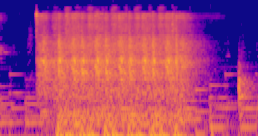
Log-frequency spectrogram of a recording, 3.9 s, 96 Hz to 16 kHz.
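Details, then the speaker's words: Honda motorcycle stored 5 years, ignition bypassed: starter cranks about three beats a second with ragged firing that never catches; cranks and fires but won't start due to fouled spark plugs, to be replaced. "no no go but she's firing and you we've got power to the clocks right so although I've got power now to the bike and it is turning over you can see that these plugs are full B so I'm going to SW swap them out"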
